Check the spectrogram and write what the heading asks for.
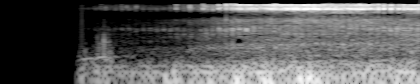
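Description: Low rumbling noise that starts abruptly just under half a second in and grows louder, with no clear pitch.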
